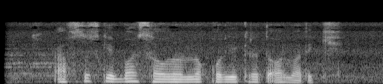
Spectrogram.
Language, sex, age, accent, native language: Uzbek, male, 18-24, Toshkent shahri, Uzbek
